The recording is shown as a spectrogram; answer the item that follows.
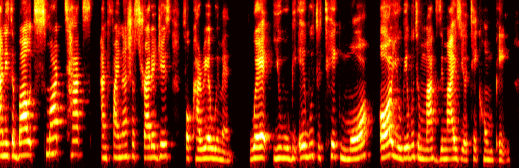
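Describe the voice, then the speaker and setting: The delivery is animated, with ordinary pitch variation at a moderate pace. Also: woman, medium pitch for a woman. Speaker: tax accountant and summit host. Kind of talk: webinar presentation. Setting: livestream.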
